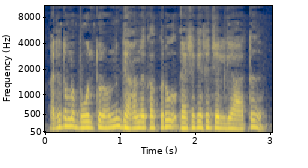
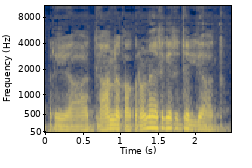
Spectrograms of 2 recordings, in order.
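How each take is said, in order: First: Higher, exasperated concern; defensive repeat. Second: Mildly tender. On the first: Boyfriend accused of not caring, defensively repeating himself. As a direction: insist that you already showed concern. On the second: Boyfriend hearing of a burnt hand, mildly tender. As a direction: gently tell them to take care. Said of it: "बोला तो मैंने अभी इतने प्यार से". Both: Real, not acted.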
